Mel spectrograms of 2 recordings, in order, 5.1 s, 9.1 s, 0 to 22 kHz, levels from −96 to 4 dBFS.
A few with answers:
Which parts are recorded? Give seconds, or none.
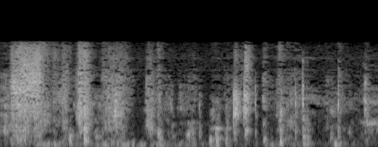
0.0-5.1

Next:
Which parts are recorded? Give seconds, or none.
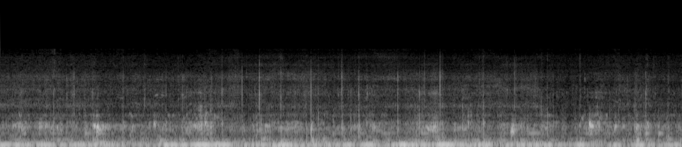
0.0-2.9; 7.3-9.1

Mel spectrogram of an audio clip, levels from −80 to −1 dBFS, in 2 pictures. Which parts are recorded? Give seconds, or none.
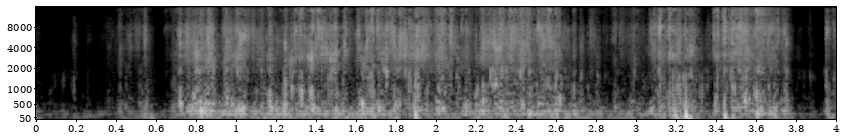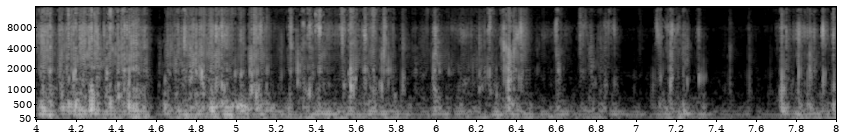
none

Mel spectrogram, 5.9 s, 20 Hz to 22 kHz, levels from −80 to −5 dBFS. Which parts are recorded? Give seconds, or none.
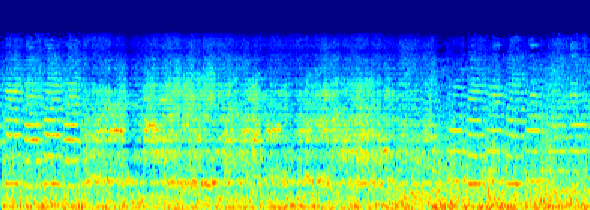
0.0-0.8; 4.3-5.9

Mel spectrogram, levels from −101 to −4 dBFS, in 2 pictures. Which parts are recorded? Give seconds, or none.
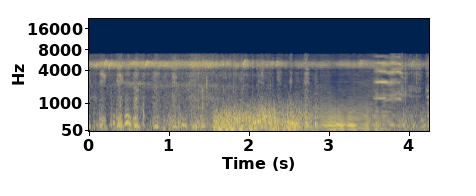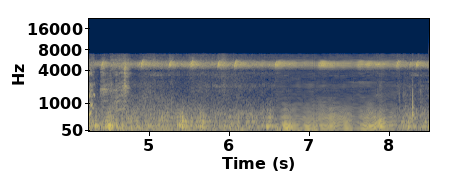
0.0-2.9; 3.9-6.6; 8.1-8.5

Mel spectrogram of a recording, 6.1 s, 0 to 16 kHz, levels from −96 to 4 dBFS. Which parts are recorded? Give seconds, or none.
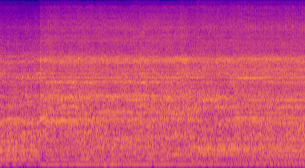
4.7-6.1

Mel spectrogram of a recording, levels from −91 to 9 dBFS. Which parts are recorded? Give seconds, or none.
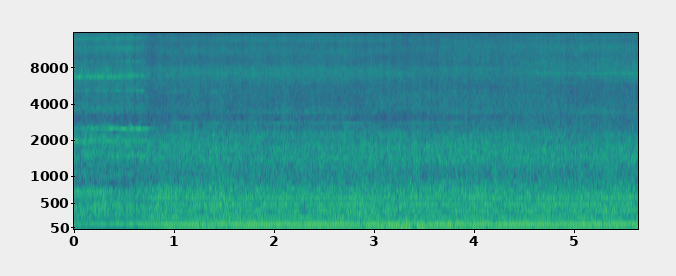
2.3-2.9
